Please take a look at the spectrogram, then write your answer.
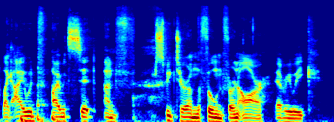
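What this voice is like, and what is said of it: Belfast accent. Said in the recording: “it's a Belfast accent”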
